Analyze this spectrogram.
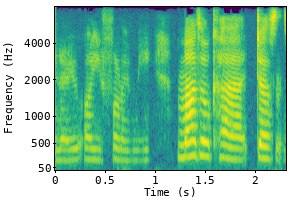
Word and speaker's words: Madoka: I'm saying Madoka because that's the proper pronunciation. In Japanese, you put the stress on the first couple of syllables of a name.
